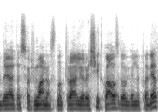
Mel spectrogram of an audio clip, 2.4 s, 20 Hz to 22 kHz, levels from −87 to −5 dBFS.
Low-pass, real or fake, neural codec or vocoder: 14.4 kHz; fake; codec, 32 kHz, 1.9 kbps, SNAC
